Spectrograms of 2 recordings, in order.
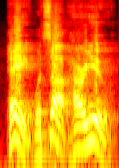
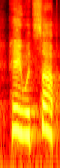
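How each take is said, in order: First: Louder, level confident greeting; steady from above, not fake masculine; breaking rapport. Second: Much higher eager greeting; trying for rapport. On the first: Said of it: "And now you're like". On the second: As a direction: lift it way up to be liked. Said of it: "trying for rapport". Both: Shown as a demonstration.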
